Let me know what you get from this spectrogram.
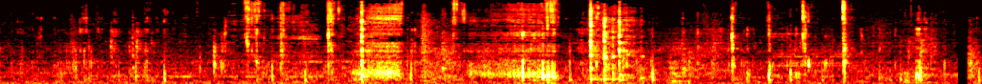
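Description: Close-up chewing and wet mouth smacks, with a spoon scraping in a bowl in the middle, the loudest part.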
